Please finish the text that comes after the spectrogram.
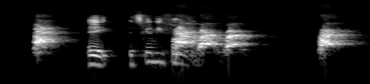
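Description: A dog barks and yips in several short, loud bursts close by, with a person speaking soothingly between the barks.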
